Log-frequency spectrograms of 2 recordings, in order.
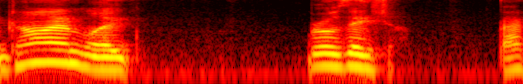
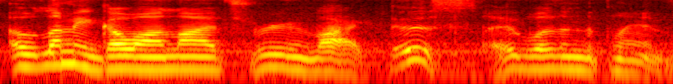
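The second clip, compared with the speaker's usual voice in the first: usual speaking voice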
